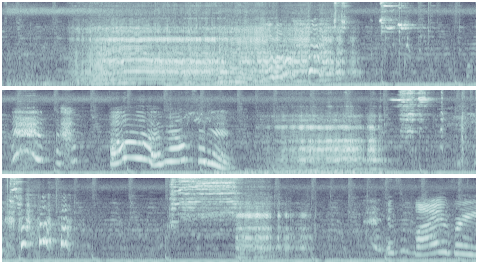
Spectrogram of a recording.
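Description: Steel knife blade pressed onto dry ice pellets, squealing: the metal vibrates as the dry ice turns to gas against it. The sound comes in several separate bursts, each a wavering pitch that swoops up and down.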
